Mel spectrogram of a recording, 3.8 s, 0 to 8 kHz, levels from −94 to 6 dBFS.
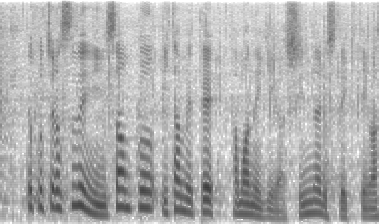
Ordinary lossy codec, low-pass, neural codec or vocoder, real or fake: none; none; none; real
